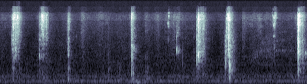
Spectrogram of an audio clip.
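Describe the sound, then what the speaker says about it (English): Tarot cards shuffled by hand on a table, a series of quick crisp riffling bursts at irregular intervals, close and fairly quiet with no talking. "if you hear that noise, I'm shuffling the cards on the table"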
